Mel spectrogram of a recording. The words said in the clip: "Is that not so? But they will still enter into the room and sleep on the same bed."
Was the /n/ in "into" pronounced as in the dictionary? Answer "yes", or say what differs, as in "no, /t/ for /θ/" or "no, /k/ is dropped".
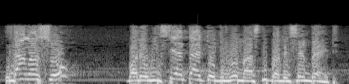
no, /n/ is dropped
